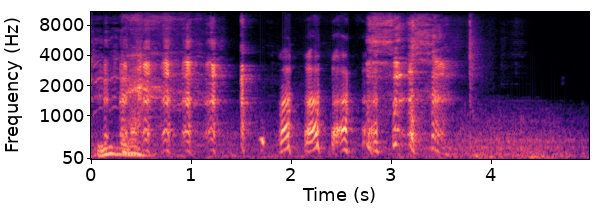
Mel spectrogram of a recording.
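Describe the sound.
Coughing from someone who has just inhaled a grape: a few harsh, choking bursts tangled with snickering laughter, sharp and uneven, fading into softer breathy sounds at the end.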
